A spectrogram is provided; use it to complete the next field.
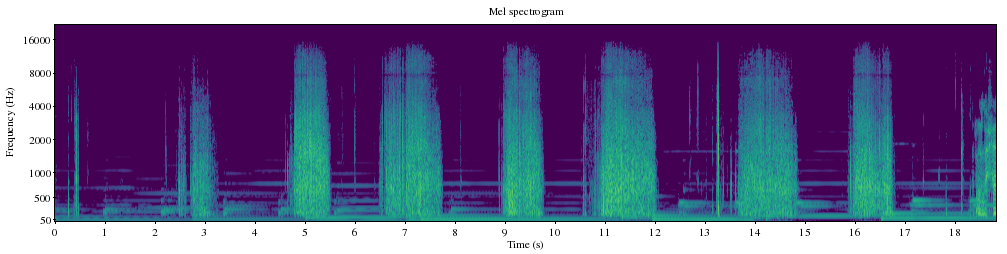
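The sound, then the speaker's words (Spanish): A hairbrush, used as a hair-salon ASMR trigger, sweeps through hair in slow, steady strokes: about seven or eight soft bristly swishes spaced roughly two seconds apart, over a quiet low hum in the background. “Va a, va a sonar así como cuando te cepillas el cabello y así como tú lo escuchas.”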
